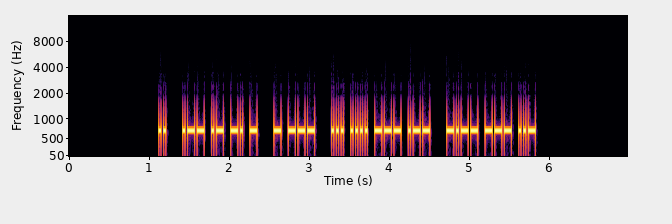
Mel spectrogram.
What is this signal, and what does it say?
Morse code, heard as a keyed tone, about 40 wpm, 700 Hz. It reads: I WANT TO SHOW YOU
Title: Sets of 5 Words 40wpm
